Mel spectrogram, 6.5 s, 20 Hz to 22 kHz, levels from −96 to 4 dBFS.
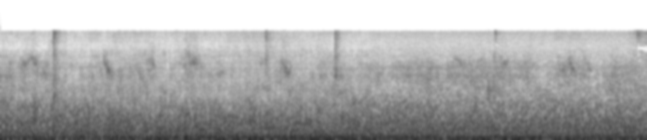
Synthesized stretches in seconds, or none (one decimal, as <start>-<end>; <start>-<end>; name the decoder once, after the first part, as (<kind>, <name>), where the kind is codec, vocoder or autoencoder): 0.0-3.7 (codec, HILCodec)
